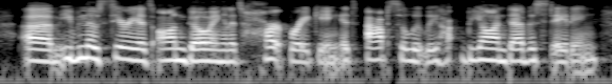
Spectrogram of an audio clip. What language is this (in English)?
English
